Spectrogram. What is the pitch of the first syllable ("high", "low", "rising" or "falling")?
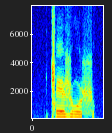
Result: low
